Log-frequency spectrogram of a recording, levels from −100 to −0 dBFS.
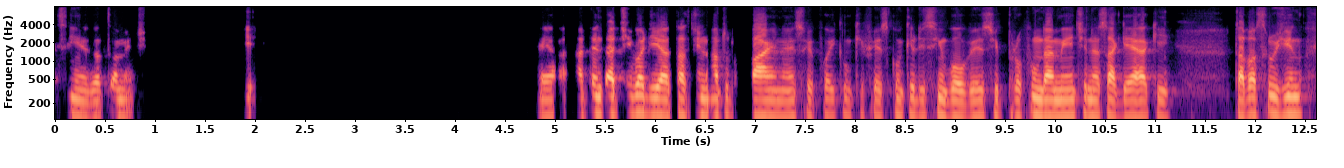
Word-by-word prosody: Sim, 115 -2 -2
exatamente. 110 +2 -5 1.0
E - - -7 2.9
É 115 - 0
a - - +1 0.2
a 120 - -2
tentativa 135 +1 +3
de 120 -1 +1
assassinato 120 +1 +1
do 110 - -18 0.2
pai, 115 -1 +5
né, 110 0 -3
isso 110 +1 -7
foi 115 -2 -6
com 120 +1 -12
o - - -13
que - - -16
fez 110 -3 -7
com 115 -3 -6
que 125 - -5
ele 115 -1 -5
se - - -8
envolvesse 110 0 0
profundamente 115 +1 +1
nessa 110 -1 +2
guerra 110 +1 +3
que 110 -2 -7 0.6
estava 125 - +3
surgindo. 125 0 +1
115 Hz, 140 wpm, -23 LUFS, 110-120 Hz, 2.9 s, pai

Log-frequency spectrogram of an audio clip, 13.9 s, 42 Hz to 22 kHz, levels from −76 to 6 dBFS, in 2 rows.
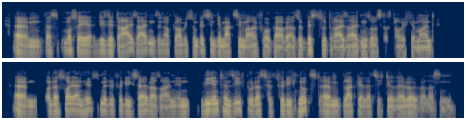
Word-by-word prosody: Ähm, 90 -2 +4
das - - -1
muss 115 -1 -1
ja 105 - +5
je 95 -1 +2
diese 105 0 0
3 90 +8 +4
Seiten 115 -2 0
sind 105 +1 -6
auch, 100 - -4
glaube 100 0 -1
ich, - - -11
so 100 - -4
'n - - -2
bisschen 105 -2 -1
die 95 - +1
Maximalvorgabe 85 -3 0
also - - -1
bis - - +2
zu - - -3
3 80 - +1
Seiten, 85 +2 0
so 95 +2 -2
ist 90 - 0
das, - - -9
glaube - - -5
ich, - - -13
gemeint. 75 0 -2 0.6
Ähm, 90 -2 +5
und 105 -1 -1
das 100 -2 +3
soll 110 0 +4
ja 115 - +5
'n 105 - -2
Hilfsmittel 115 -2 -3
für 105 - -5
dich 95 -3 -2
selber 105 -1 +3
sein. 80 0 -3
In 90 +1 -3 0.2
wie 105 +3 +2
intensiv 110 +1 +1
du 110 - -3
das 105 -1 0
jetzt 95 -3 -8
für 105 - 0
dich 95 -4 -1
nutzt, 115 +4 0
ähm, 95 -1 +2
bleibt 95 +2 0
ja 90 - 0
letztlich 90 +1 -4
dir 85 - -1
selber 80 +4 +1
überlassen. 70 -1 -6
95 Hz, 240 wpm, -25 LUFS, 85-105 Hz, 0.6 s, ja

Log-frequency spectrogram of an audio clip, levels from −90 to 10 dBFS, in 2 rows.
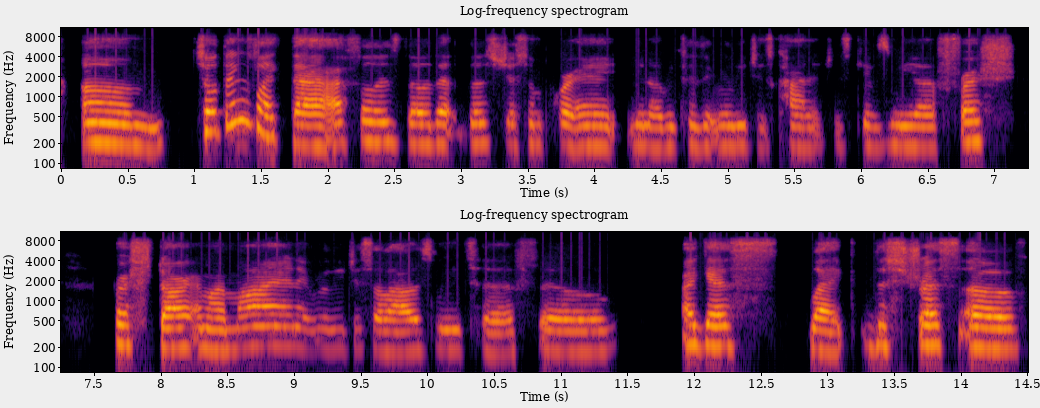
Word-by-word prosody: Um, 195 -4 +4 0.2
so 295 -1 +5
things 390 +5 +2
like 255 -6 +3
that, 185 -2 +5
I 195 - +3
feel 210 0 -1
as 205 -1 -2
though 190 -1 +1
that 195 -1 +2
those 195 +1 -4
just 190 -1 -10
important, 185 -2 -3
you 185 - -7
know, 175 -2 -5
because 175 +1 -8
it - - -7
really 180 0 -5
just 170 -2 -17
kinda 175 -1 -8
just 175 - -19
gives 180 0 -10
me 180 -1 -2
a 175 0 -2
fresh 210 - -2 0.5
fresh 215 -1 +2
start 195 0 +4
in 195 - -3
my 185 -1 +1
mind, 205 +2 +1
it 185 -2 -11
really 185 0 -17
just 185 +2 -13
allows 175 0 0
me 365 0 -5
to 160 0 -7
feel, 175 -1 -3 0.5
I 215 - +3
guess, 205 -1 0 0.2
like 180 -3 +3
the 210 +1 -5
stress 215 +1 +2
of 190 -2 +4
190 Hz, 180 wpm, -18 LUFS, 180-205 Hz, 0.5 s, so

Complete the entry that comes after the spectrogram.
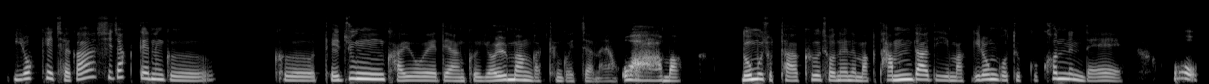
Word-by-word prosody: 이렇게 275 +5 -1
제가 245 - -2
시작되는 285 -7 -1
그, 180 -2 -5 0.6
그 180 -3 -4
대중가요에 195 -5 +3
대한 170 -1 -4
그 165 +1 -6
열망 200 +3 +4
같은 165 0 -10
거 155 - -12
있잖아요. 150 -1 -14
'와 200 -2 0
막 170 -1 -2 0.6
너무 230 +4 +8
좋다.' 185 -6 -5
그 215 -1 -2
전에는 190 -1 -2
막 165 -1 -5
담다디 215 -1 +3
막 170 -2 -6
이런 225 +4 +2
거 200 -3 -4
듣고 185 -1 -14
컸는데 180 - 0 0.5
어 265 -2 0
195 Hz, 260 characters per minute, -22 LUFS, 175-235 Hz, 0.6 s, 너무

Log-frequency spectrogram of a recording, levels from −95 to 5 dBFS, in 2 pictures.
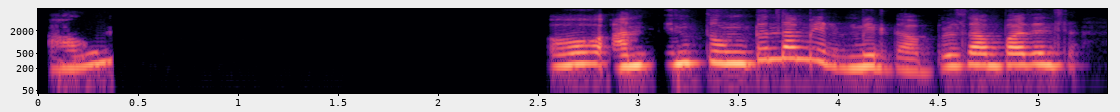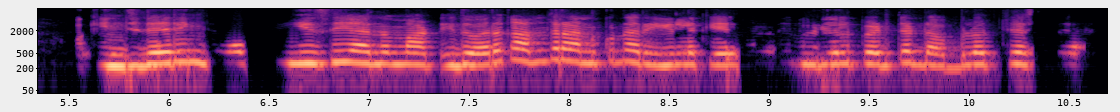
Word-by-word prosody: అవును. 255 +9 -6 2.3
ఓహ్! 260 +1 +1
అంత 235 +1 +3
ఇంత 275 +1 +2
ఉంటుందా? 335 +7 +2
మీరు 275 -8 -6
మీరు 220 -2 -1
డబ్బులు 175 +6 -7
సంపాదించడానికి 245 0 -2
ఇంజినీరింగ్ 265 +5 +5
జాబ్ 275 0 -4 0.3
ఈజీ 295 +2 +1
అనమాట. 260 -2 0
ఇదివరకు 255 +6 +2
అందరనుకున్నారు. 300 -3 -1
ఈళ్ళకేంటి, 245 0 -3 0.3
వీడియోలు 260 +1 -2
పెడితే 255 +2 +1
డబ్బులొచ్చేస్తాయి. 255 +2 -4
255 Hz, 105 wpm, -20 LUFS, 245-275 Hz, 2.3 s, ఇంజినీరింగ్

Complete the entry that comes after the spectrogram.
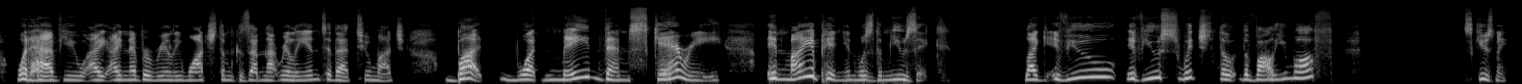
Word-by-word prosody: what 235 0 +4
have 190 -2 +6
you, 200 -2 -7
I 200 0 0
I 205 +1 +1
never 210 +1 -2
really 195 0 -7
watched 195 0 -1
them 210 -2 -8
'cause 190 -1 -10
I'm 190 - 0
not 195 -1 -3
really 200 -2 -3
into 230 +2 -4
that 180 -4 -2
too 210 - -6
much, 175 -1 -7 0.4
but 255 +10 +4
what 220 -1 +1
made 235 +8 +1
them 200 -5 +2
scary, 205 - 0 0.5
in 270 -4 +3
my 230 +6 +4
opinion, 235 - +2
was 205 -4 -3
the 200 - -7
music, 215 -1 -5 0.7
like, 220 -4 +3
if 235 -4 -2
you 335 +4 +1
if 250 -5 0
you 285 +6 +1
switched 280 -1 -2
the 230 -3 0
the 230 +1 -2
volume 225 +6 -1
off 300 +5 0 1.3
Excuse 250 -5 -3
me, 185 -3 -10
215 Hz, 160 wpm, -24 LUFS, 195-250 Hz, 1.3 s, have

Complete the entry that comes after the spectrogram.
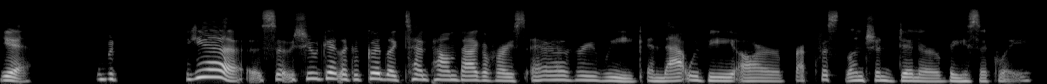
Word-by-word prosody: Yeah. 175 -8 +4 0.7
Would 235 0 -2 0.7
yeah, 310 - +6
eh, - - -7
so 235 +4 -3
she 265 +4 -3
would 255 - -2
get, 275 -1 +5
like, 225 -2 -1
a 220 - -2
good, 260 +2 +5
like, 205 -4 +1
10-pound 215 -2 0
bag 195 -1 +2
of 180 -2 -2
rice 170 -3 -2
every 200 0 -1
week, 160 -6 -1
and 155 -2 -1
that 170 +2 +2
would 195 -3 -1
be 165 -1 +1
our 155 -1 -3
breakfast, 215 -2 -7
lunch, 185 +3 -2
and 185 -4 -1
dinner, 155 -3 0
basically, 145 - -4
185 Hz, 160 wpm, -26 LUFS, 160-215 Hz, 0.7 s, yeah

